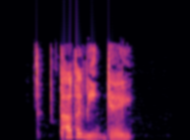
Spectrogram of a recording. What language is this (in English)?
Cantonese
